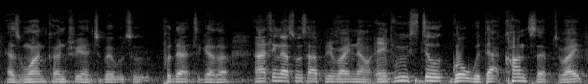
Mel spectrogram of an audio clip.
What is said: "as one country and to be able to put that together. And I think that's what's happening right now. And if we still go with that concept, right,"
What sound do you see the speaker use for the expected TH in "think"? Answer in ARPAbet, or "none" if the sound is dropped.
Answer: TH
